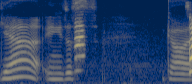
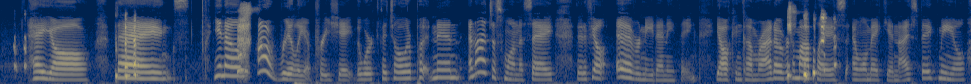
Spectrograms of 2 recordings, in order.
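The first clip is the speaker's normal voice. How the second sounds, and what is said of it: Put-on Southern twang. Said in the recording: “you can make up an accent ... throw a little twang in it”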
